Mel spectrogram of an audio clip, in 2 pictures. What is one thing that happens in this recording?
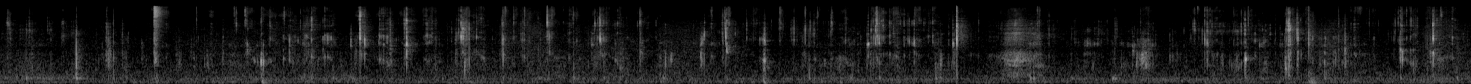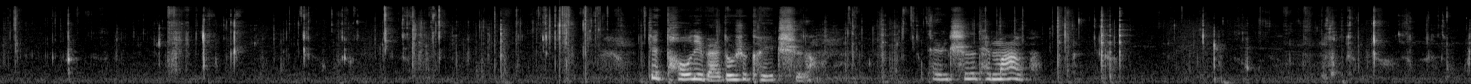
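Cooked shellfish shells crack and snap between fingers.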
